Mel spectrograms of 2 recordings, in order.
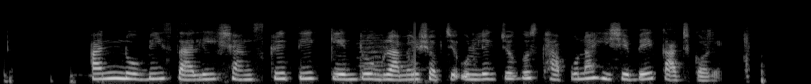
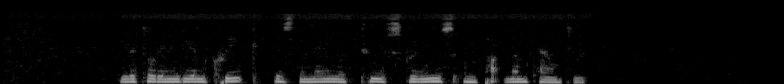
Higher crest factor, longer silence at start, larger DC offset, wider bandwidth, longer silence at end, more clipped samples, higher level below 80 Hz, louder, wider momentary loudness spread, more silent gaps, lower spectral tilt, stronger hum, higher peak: about the same, 18 dB vs 16 dB; second, 0.05 s vs 1.2 s; neither; second, 7.2 kHz vs 11.5 kHz; second, 0.45 s vs 2 s; neither; second, -68 dBFS vs -58 dBFS; first, -24 LUFS vs -33 LUFS; second, 11 LU vs 14 LU; first, 0.15-0.69 s, 2.66-2.70 s, 2.93-2.97 s, 3.21-3.30 s, 7.23-7.43 s, 7.52-7.59 s vs none; about the same, -6 dB/octave vs -6.5 dB/octave; neither; first, -8 dBFS vs -20 dBFS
